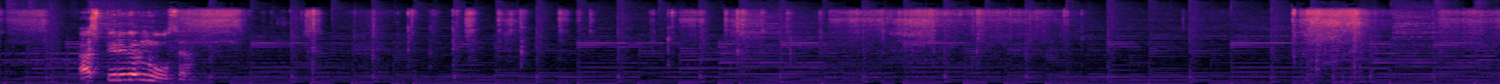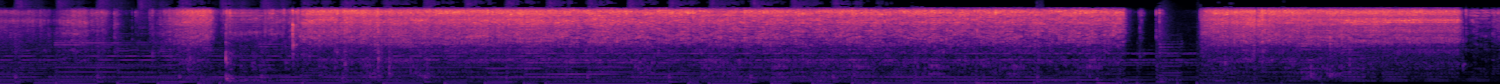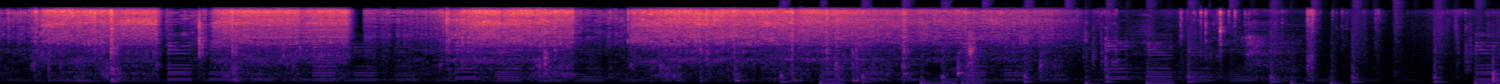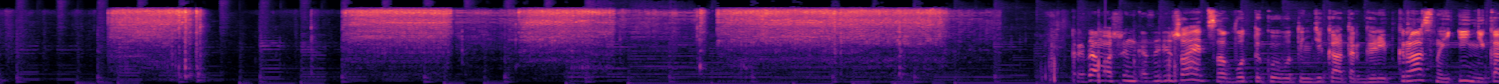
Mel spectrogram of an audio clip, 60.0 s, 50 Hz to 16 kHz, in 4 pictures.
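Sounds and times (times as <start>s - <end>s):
rc car motor and gears whirring: 0.0s - 10.9s, 12.8s - 41.2s, 46.0s - 47.1s, 48.0s - 55.8s.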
